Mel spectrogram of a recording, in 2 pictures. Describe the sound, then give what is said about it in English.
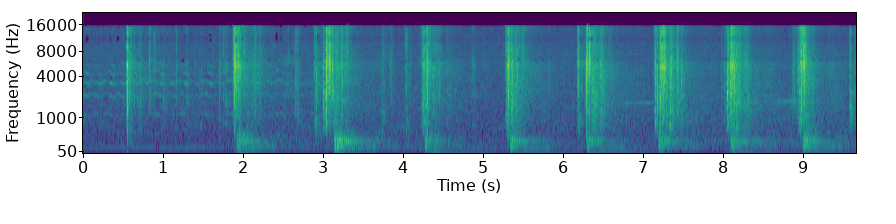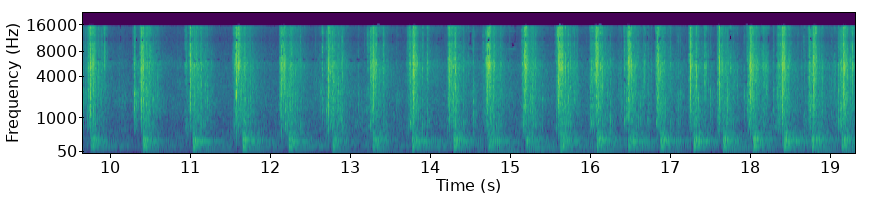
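A crowd at a rally in Monument Square, Portland, Maine, claps together in unison, starting with slow, spaced claps that gradually quicken into a steady, driving beat of loud, sharp hits, with no talking. “Clap with me.”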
